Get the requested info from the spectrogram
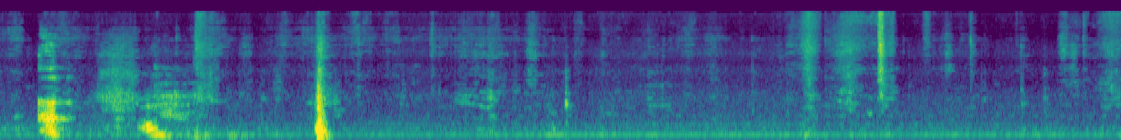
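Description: Bundles of fabric doormats being handled and set down: rustling and rubbing of cloth, with a sharp knock about two and a half seconds in and more rustles near six seconds, over a steady low hum.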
